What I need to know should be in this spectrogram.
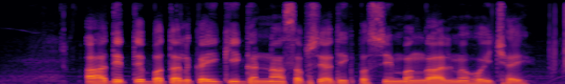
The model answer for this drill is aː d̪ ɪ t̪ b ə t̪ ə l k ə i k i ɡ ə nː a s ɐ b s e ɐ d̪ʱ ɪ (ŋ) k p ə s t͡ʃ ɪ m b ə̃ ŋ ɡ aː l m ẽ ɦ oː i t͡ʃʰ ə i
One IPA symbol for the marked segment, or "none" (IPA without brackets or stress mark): none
